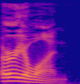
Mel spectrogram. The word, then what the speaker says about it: Erewhon: E-R-E-W-H-O-N. Uriwan. – Right. It's so fancy that it's a hard thing to say. – I always pronounced it Erewhon or Eriwan. I think it's Eriwan. I could be wrong about that, but I'm almost positive.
